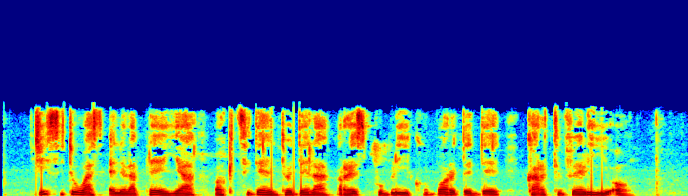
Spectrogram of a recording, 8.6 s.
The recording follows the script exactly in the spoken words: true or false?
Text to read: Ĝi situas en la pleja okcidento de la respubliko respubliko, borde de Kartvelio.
false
